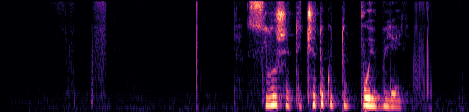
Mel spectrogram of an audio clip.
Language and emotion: Russian, angry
